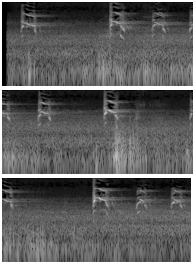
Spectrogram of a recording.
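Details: Aggressive gull in Stavanger, Norway: sharp, high, strident 'kek' cries, single or in quick pairs, repeated about once a second over a steady rushing wind or background hiss.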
